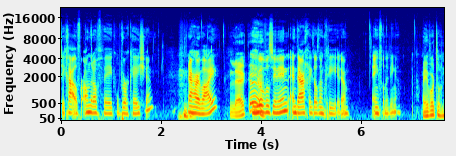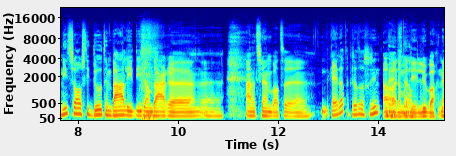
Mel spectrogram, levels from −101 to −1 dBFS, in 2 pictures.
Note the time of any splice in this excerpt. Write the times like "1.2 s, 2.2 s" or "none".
none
